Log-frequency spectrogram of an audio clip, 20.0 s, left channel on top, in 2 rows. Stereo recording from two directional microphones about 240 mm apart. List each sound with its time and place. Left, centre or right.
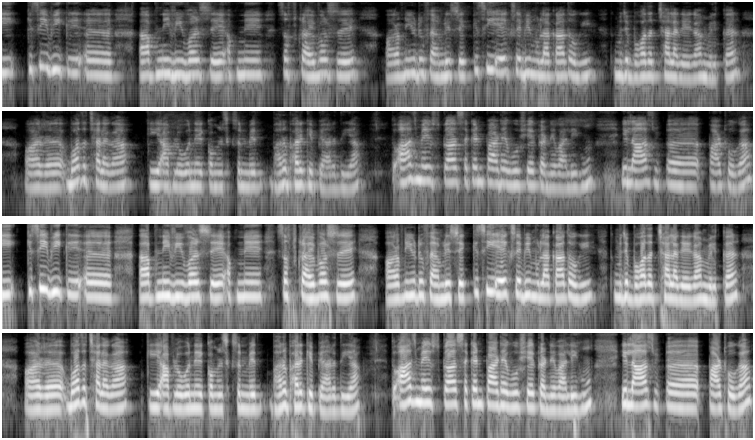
0.0 s speech: right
